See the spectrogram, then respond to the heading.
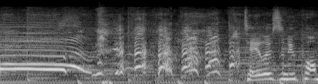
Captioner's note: group laughing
